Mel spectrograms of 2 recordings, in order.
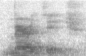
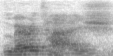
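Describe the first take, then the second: First: The word rhymes with heritage. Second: The word does not rhyme with heritage. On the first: The speaker calls it right. "Think merit and heritage. Combine the two" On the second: The speaker calls it wrong. "it's not correct"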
